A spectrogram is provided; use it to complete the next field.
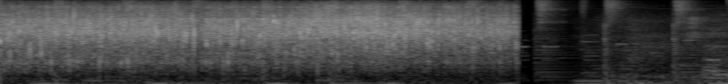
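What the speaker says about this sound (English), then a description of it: "So we got the fried fish going here, the fried snapper." Snapper fish fries in hot oil in a backyard kitchen, a dense, steady sizzle and crackle heard up close, ending in a sudden brief break followed by renewed sizzling.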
